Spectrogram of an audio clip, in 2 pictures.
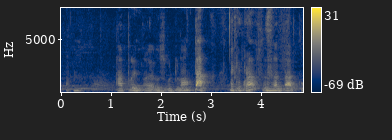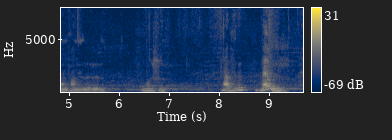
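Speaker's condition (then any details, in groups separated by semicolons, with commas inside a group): Meige syndrome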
